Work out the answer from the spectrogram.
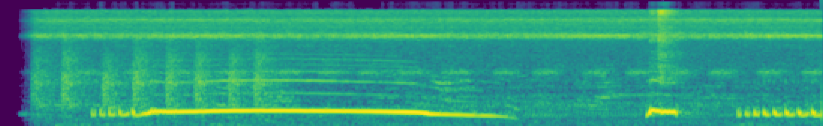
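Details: Puter pelung dove calling as a lure to prompt other doves that rarely call or are still learning: a short burst of rolling pulses leads into a long, smooth, even coo lasting over two seconds that sags at the end, then a brief rising note and more rolling pulses, over a steady high whine.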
